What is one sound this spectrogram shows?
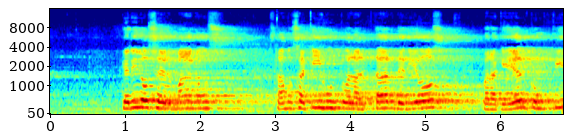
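A man speaks loudly and clearly through a microphone.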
